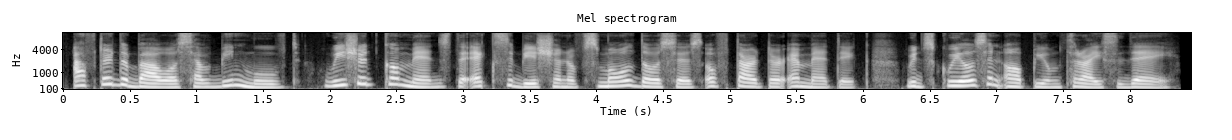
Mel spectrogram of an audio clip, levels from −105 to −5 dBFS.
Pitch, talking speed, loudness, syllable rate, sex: 225 Hz, 170 wpm, -17 LUFS, 4.9 syllables/s, female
